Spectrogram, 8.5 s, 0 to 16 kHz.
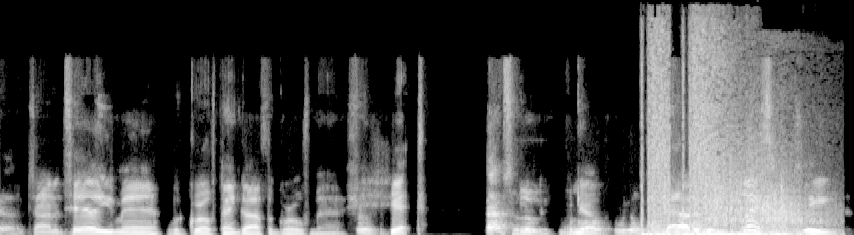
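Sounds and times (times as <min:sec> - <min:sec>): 
speech: 0:00.0 - 0:08.5
gunshot blasts: 0:06.4 - 0:08.5.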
